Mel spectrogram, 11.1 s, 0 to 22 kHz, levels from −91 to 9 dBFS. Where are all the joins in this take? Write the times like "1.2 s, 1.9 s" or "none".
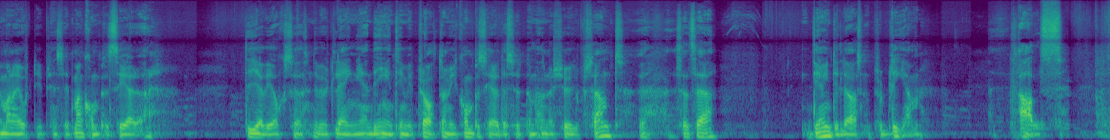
none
